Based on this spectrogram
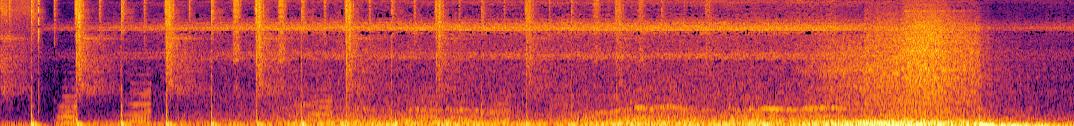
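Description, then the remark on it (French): A deep, continuous thunder rumble builds steadily and swells loudest near the end, with sharp crackling snaps scattered through the first half and no voices. “Aujourd'hui, quatrième épisode, il va y avoir de l'orage.”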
